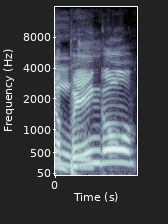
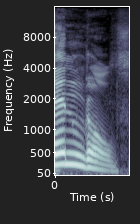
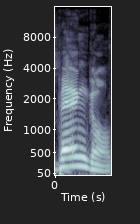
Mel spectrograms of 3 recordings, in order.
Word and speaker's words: Bengals: Now you said it, but you were saying a bingle. You were saying Bing like the search like the search engine. It's a Google. It's Bengals. Bengals.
